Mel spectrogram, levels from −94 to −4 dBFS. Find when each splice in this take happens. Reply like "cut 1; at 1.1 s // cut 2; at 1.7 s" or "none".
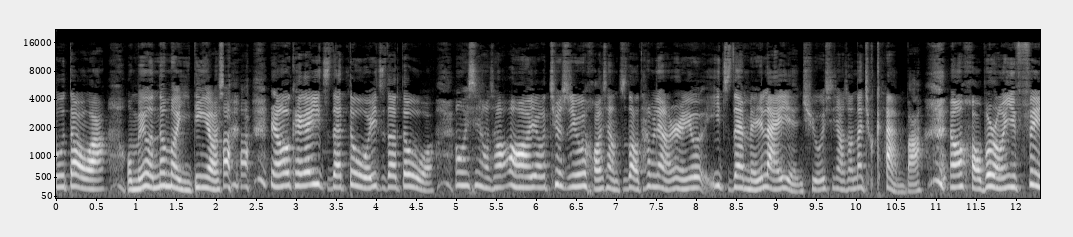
cut 1; at 2.1 s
